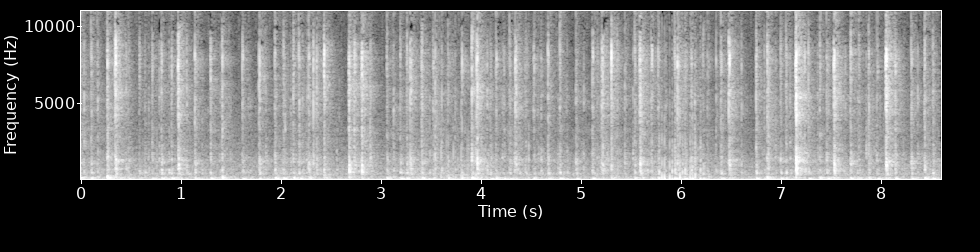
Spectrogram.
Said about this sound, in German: Ja, jetzt habe ich gerade aufgehört zu tippen. Ja, dann tu noch so, für einen Ton wenigstens. Warte, ich fange mal an zu tippen.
